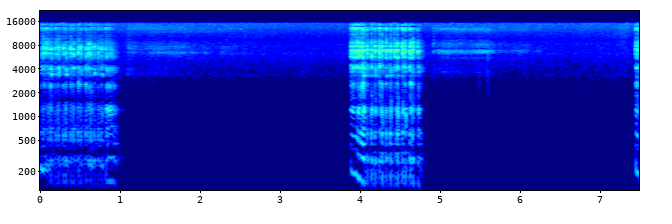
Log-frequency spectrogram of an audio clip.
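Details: Bulldog asleep, giving loud raspy snores. Two full snores about three seconds apart, each lasting near a second, and a third just starting at the end, with near silence between.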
